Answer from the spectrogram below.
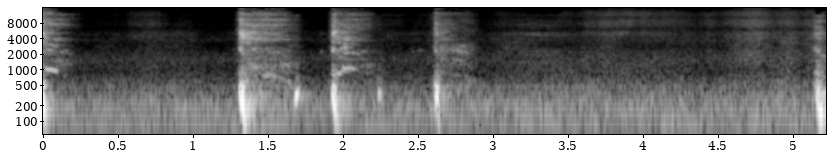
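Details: Night-time coughing attack in a girl lying face pressed into her pillow: four muffled cough bursts, each with a short rattling tail, over quiet room hum, part of a bout lasting most of the night.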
